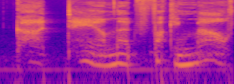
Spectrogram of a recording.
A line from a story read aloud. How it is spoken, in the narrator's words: whispered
